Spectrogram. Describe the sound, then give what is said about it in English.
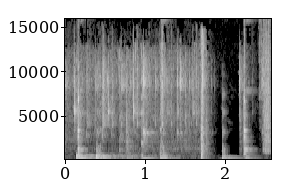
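Water runs and gurgles in a series of short, splashy bursts, like a tap flowing into a sink, close and moderately loud with no voices. “Emanti. Water. Agua.”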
